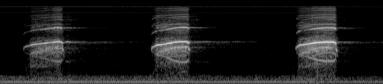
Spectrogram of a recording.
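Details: At 06:25 on 9 August 2021 an osprey male arrives at the nest with breakfast and a chick takes it; three strained, upslurred whistled calls spaced roughly every one and a half seconds, with a faint low hum beneath.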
